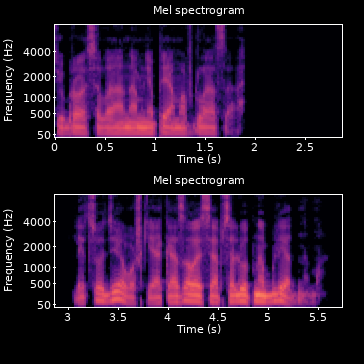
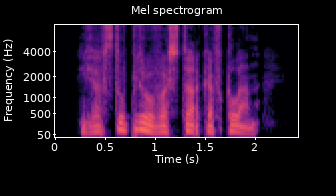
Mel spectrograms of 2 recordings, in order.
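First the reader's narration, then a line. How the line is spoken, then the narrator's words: Through gritted teeth. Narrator (Russian): чуть ли не цедя слова сквозь зубы, произнесла она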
